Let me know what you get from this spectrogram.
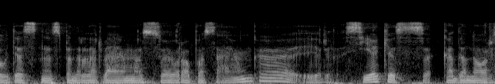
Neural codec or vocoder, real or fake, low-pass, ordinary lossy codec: none; real; 7.2 kHz; MP3, 64 kbps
